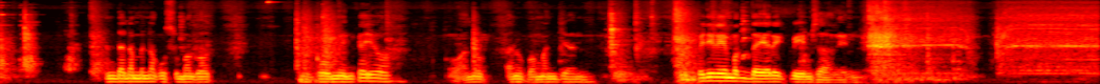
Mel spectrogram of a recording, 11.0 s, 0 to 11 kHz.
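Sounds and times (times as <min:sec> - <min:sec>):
power tool high whine: 0:08.9 - 0:11.0.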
